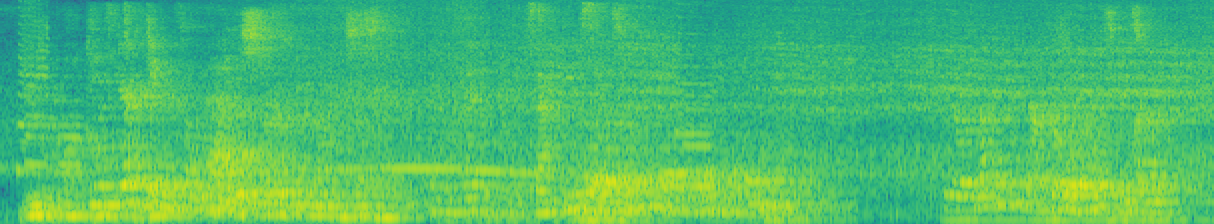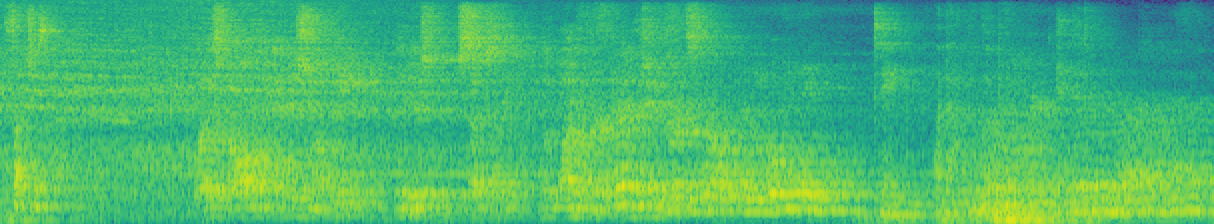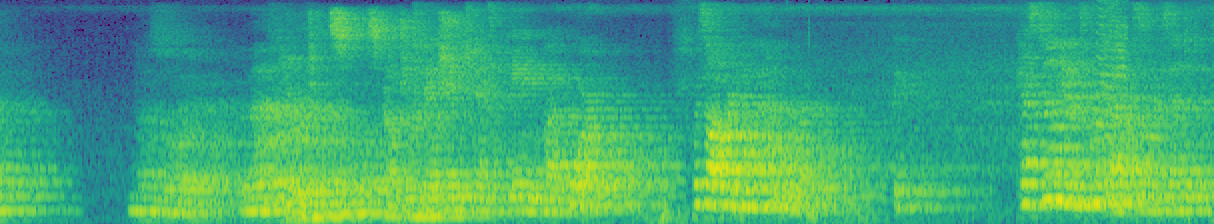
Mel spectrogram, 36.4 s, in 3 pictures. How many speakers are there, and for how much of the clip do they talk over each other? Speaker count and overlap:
8, about 22%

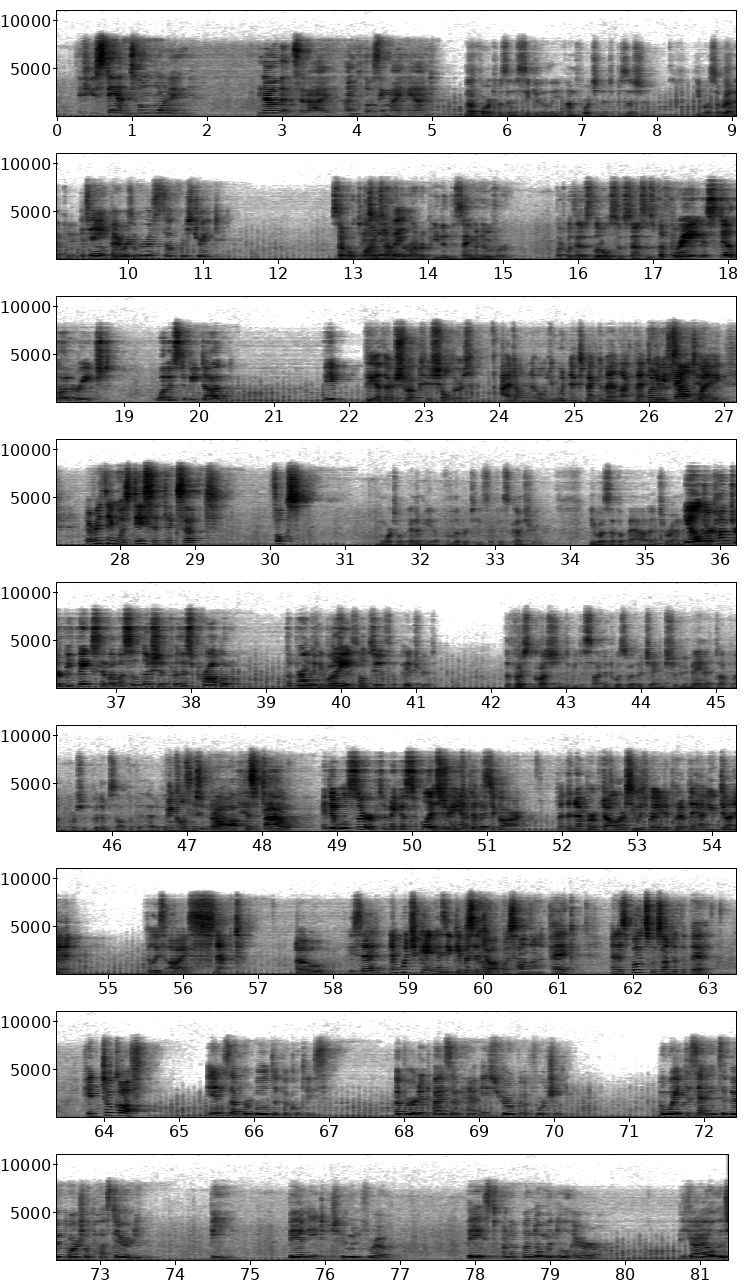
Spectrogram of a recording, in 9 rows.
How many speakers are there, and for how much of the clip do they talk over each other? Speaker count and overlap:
7, about 11%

